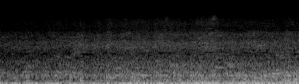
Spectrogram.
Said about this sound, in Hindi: हम इस वीडियो में बिहार की एक और ट्रेन का हाल आपको दिखाएंगे। यह ट्रेन पूर्णिया से सहरसा के बीच चलती है, इसे EMU कहते हैं। इस ट्रेन की रिकॉर्डिंग कुछ हफ्ते पहले की गई, जिसमें सर्दी के कपड़े लोगों ने पहन रखे हैं।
